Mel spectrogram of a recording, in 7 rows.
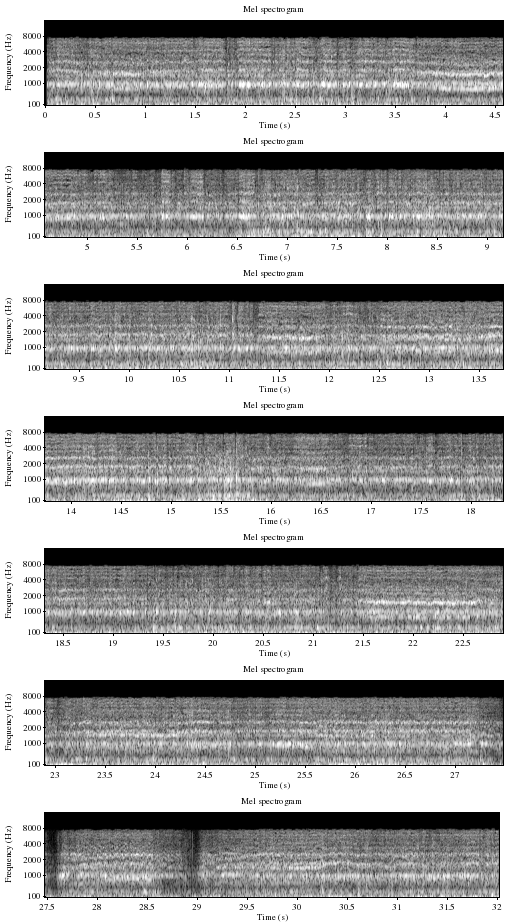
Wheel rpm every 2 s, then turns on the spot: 220, 230, 230, 230, 230, 230, 220, 230, 230, 230, 220, 220, 210, 160, 130, 210.
26-28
